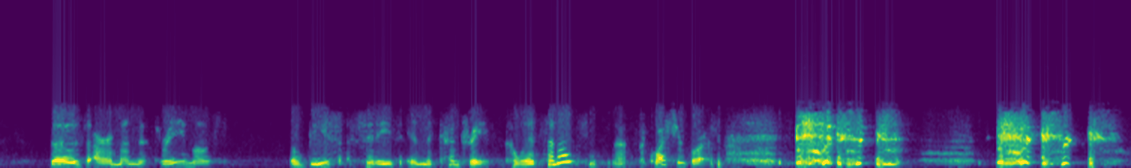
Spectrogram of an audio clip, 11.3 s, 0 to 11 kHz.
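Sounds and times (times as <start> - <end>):
speech: 0.5 - 2.3, 2.9 - 9.0
person coughing from a tickle in the throat: 7.8 - 9.1, 10.0 - 11.3.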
